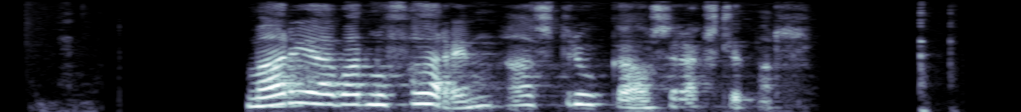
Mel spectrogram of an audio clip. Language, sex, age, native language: Icelandic, female, 40-49, Icelandic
